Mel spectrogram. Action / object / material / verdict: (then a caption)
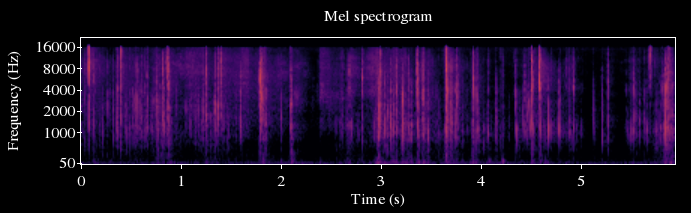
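scrape / paper sandwich bag / paper / none. An empty, flat white Subway paper sandwich bag with green print is pressed and rubbed flat by fingertips, then lifted and bent by hands. The result is a dense run of sharp, bright paper crackles and crinkles with scratchy rubbing in between. There is almost no low end, and each snap dies away instantly.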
